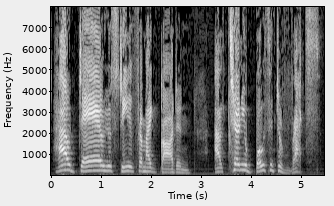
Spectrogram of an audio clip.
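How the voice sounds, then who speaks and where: A woman's voice: mid-range voice, animated, slow pace, pushed and bright. A woman voicing a wicked, angry old witch in a children's fairy tale, commanding and threatening. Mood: furious. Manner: screaming, commanding threats and calls. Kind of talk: storybook character voice.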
